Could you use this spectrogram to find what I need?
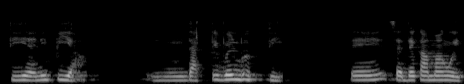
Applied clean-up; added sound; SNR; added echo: none; none; none; none.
